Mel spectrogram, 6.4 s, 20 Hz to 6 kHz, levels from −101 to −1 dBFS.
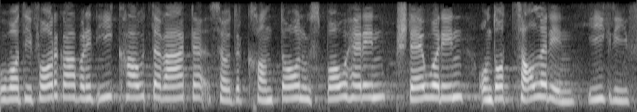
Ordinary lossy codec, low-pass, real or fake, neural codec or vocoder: none; 5.4 kHz; real; none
